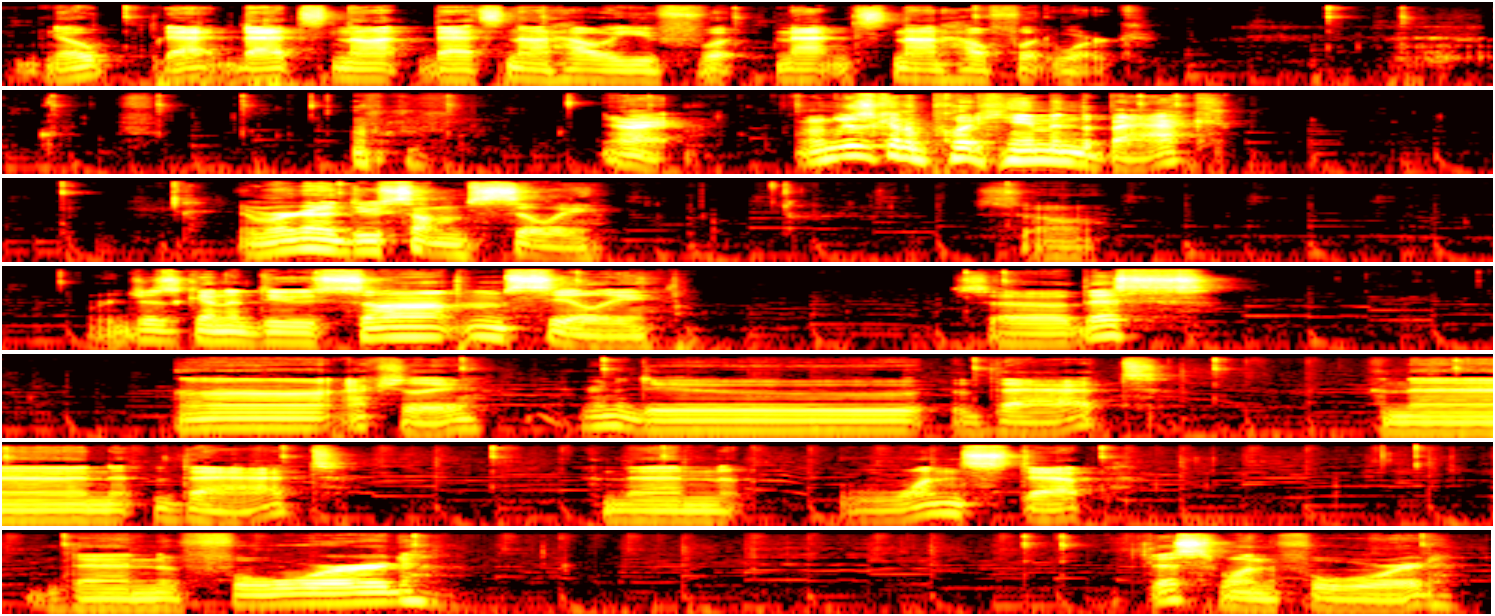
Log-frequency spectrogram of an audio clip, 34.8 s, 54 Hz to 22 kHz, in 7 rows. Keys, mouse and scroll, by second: 0.8 ctrl+z, 3.2-4.4 drag, 6.1 scroll up 1, 7.3 scroll down 2, 8.8 right click, 10.1-11.2 drag, 13.4-15.6 drag, 16.0 right click, 16.8 shift+right click, 18.2 right click, 21.5 click, 23.1 click, 24.8 right click, 25.7 click, 27.2-28.6 drag, 30.0-31.2 drag, 33.3 right click, 34.5-34.7 drag.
